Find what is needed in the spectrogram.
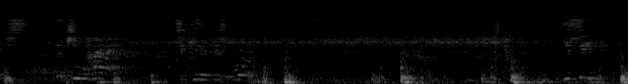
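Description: Bodyweight squats getting under way about halfway through, with a short, sharp sound on each rep, roughly once a second, over faint background voices.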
